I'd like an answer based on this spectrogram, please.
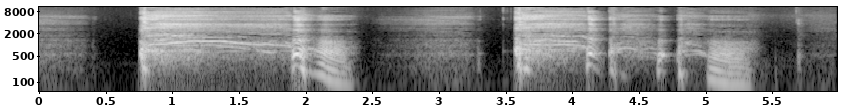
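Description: Two acted bouts of harsh, voiced coughing, the second with several rapid bursts trailing into a falling vocal groan, in a quiet room.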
